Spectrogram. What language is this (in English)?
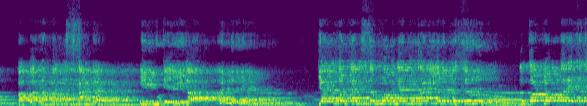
Indonesian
